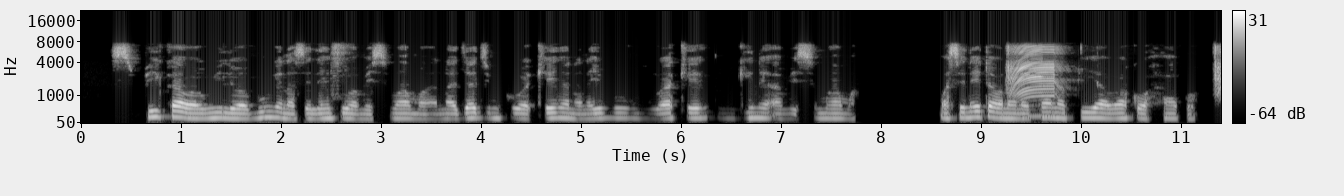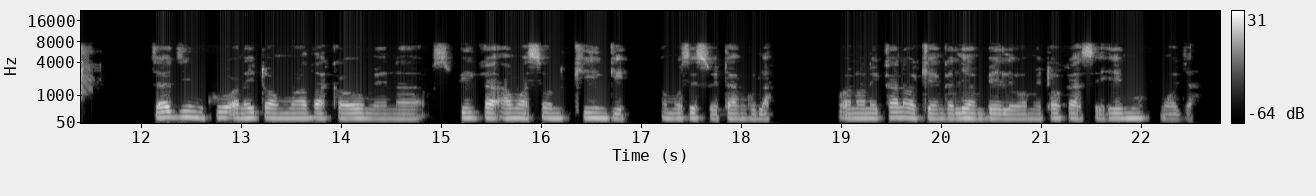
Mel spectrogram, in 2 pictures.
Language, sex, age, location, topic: Swahili, male, 36-49, Wajir, government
